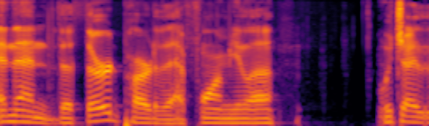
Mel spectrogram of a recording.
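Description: With an American accent, a man speaks in an ordinary speaking voice at a fairly quick pace, medium in pitch with ordinary pitch variation, on a very clean recording with a silent background. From US Midwest, Cleveland, Ohio. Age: 30s. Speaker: mental performance coach, former wrestler. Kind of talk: casual interview chat.

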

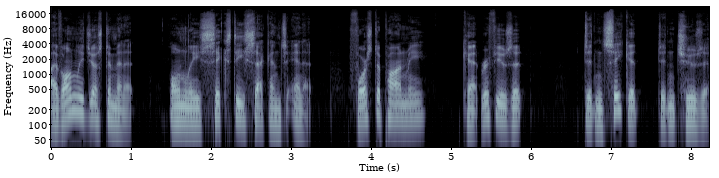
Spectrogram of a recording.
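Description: Long, frequent pauses break up a man's dark, mellow tone, which has lively intonation and a dry, close sound with no echo. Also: medium pitch for a man, moderate pace. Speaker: radio host and writer. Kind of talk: radio hosting, casual banter and short contemplative reading. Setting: radio studio. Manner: jovial, playful, articulate.

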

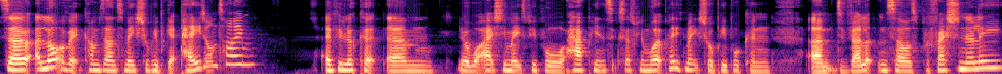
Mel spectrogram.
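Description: Speaking at a very fast pace with a British accent, this voice has ordinary pitch variation and a dry, close sound with no echo on a very clean recording with a silent background. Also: woman, medium pitch for a woman. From UK. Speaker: aid worker. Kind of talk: interview conversation.

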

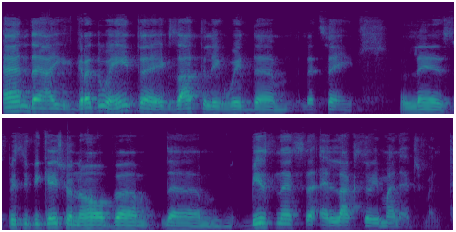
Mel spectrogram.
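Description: With an Italian accent, a man speaks fairly slowly at a medium pitch with ordinary pitch variation. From Italy, Tuscany. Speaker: retail executive. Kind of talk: interview.

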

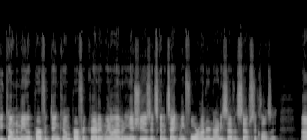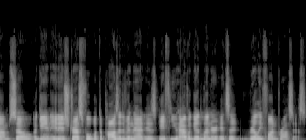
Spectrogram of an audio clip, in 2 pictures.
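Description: The speaker has a Texan accent and talks at a very fast pace with monotone, flat intonation. The recording is very clean with a silent background. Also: man, medium pitch for a man. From Texas, small town near San Antonio. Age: 20s. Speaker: mortgage loan officer and college student. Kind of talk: casual interview. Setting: studio.

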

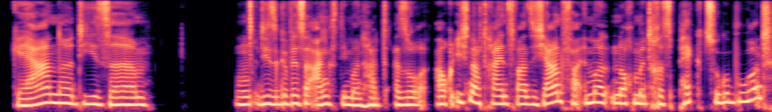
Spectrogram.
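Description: Very slow speech with ordinary pitch variation, dry and close with no echo. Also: woman. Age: 40s. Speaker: midwife. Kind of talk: casual interview chat.

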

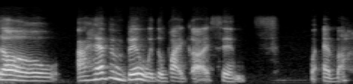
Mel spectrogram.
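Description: A woman at medium pitch with lively intonation and a very slow pace. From Poland. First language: Polish. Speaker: guest. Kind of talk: casual chat.

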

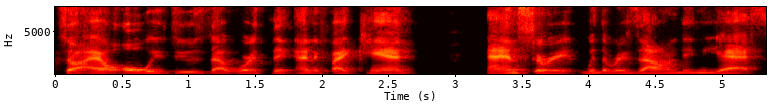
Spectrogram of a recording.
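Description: Her voice is very deep and low for a woman, with lively intonation. The woman speaks at a moderate pace. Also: quiet background. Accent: Jamaican. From Jamaica. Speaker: diversity consultant. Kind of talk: interview conversation. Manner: animated.

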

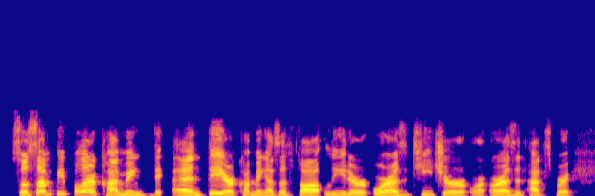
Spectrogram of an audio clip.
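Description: With a bright, sharp tone and medium pitch, a woman talks at a fairly quick pace with hardly any pauses against a quiet background. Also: lively intonation, dry, close sound with no echo. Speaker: podcast host and wellness coach. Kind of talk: casual interview chat. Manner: animated.

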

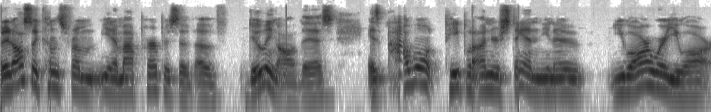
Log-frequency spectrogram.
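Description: Against a quiet background, a man with a normal speaking voice talks at a moderate pace and a medium pitch. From North Carolina, Wilmington. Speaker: insurance agency owner. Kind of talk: interview.

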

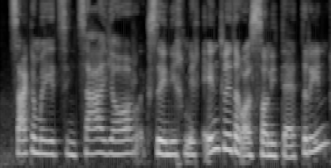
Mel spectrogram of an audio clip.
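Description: A woman speaks at a fairly slow pace. Her voice is fairly high in pitch with a dark, mellow tone. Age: young. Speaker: apprentice care worker. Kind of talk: interview.

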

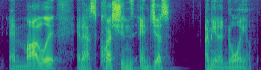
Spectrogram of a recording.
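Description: With a General American accent, a man speaks at a fairly quick pace in a normal speaking voice. His pitch is fairly low with ordinary variation, on a very clean recording with a silent background. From Las Vegas, Nevada, US. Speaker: pastor. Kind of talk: testimony.

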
